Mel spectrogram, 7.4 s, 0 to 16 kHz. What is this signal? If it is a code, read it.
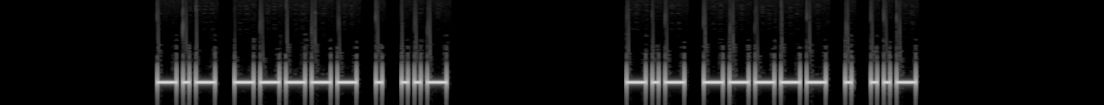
Morse code, heard as a keyed tone, about 28 wpm, 700 Hz. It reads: K0EU K0EU
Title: Easy Call Signs Repeated 2x - 28wpm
